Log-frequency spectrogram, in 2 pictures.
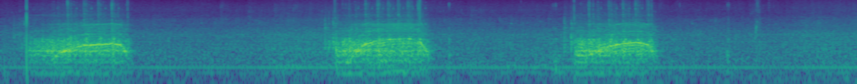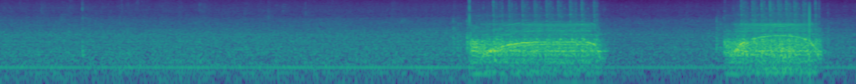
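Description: Sewing machine stitching piping onto a baby frock, running in five separate bursts of steady whirring separated by pauses, close and fairly loud over a low constant hum.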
